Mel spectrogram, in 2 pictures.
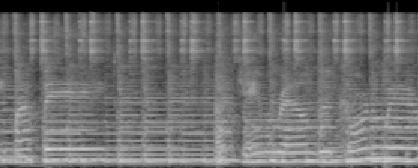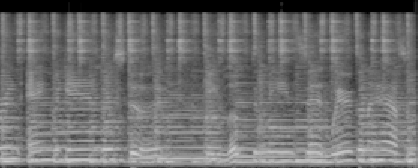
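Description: A comic song: a voice singing a verse over strummed guitar, with a shaker ticking a steady beat.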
